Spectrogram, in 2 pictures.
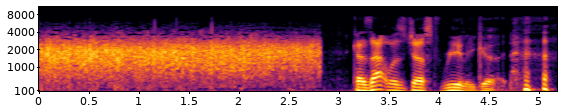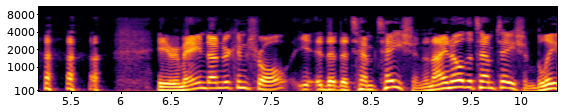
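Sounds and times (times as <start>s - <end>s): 
audience applause: 0.0s - 2.8s
speech: 3.2s - 5.8s, 6.4s - 10.3s
laughter: 4.7s - 5.9s.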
